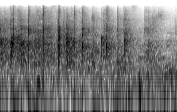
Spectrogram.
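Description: Audience applauding: a dense patter of many hands clapping that thins out and fades near the end.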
